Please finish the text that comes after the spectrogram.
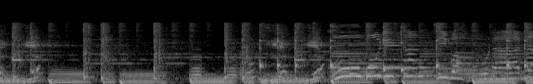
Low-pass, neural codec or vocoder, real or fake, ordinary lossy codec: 7.2 kHz; none; real; none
